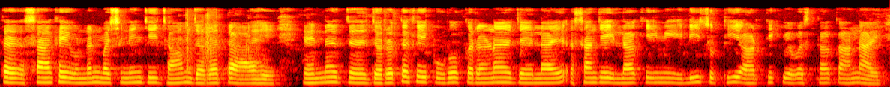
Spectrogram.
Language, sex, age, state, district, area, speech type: Sindhi, female, 60+, Maharashtra, Ahmednagar, urban, spontaneous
